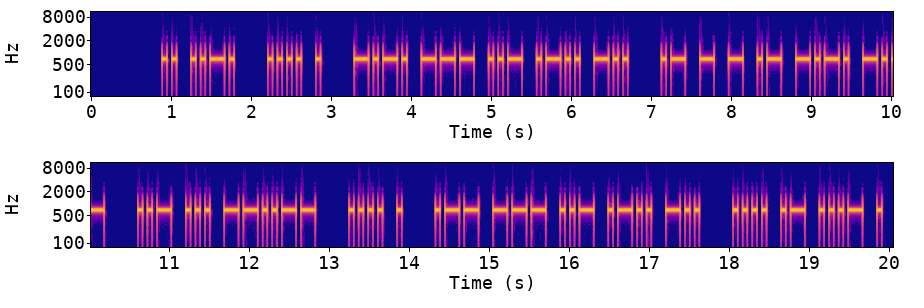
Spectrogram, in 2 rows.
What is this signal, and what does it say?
Morse code, heard as a keyed tone, about 20 wpm, 700 Hz. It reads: IF HE COULD ATTACK US, HE WOULD HAVE
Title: Sentences from Top 1500 Words 20wpm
